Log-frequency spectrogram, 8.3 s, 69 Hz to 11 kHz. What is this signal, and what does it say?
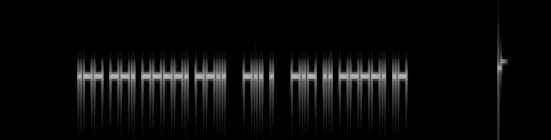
Morse code, heard as a keyed tone, about 30 wpm, 700 Hz. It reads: WG9Z DE KI9A
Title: USA Callsign DE Callsign - 4 Characters - 30wpm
